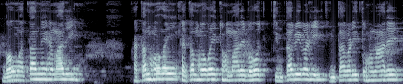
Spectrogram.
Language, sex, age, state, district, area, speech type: Hindi, male, 60+, Uttar Pradesh, Hardoi, rural, spontaneous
